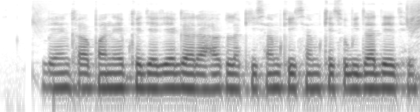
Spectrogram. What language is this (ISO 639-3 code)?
hne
